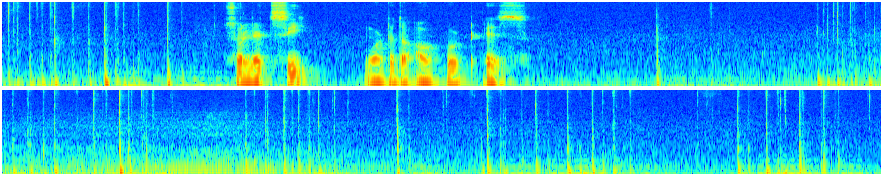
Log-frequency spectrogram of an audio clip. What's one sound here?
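Keys on a keyboard click in quick bursts of typing.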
